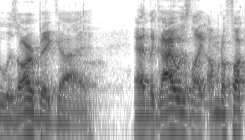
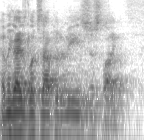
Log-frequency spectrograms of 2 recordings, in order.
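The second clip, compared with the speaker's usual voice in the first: normal talking voice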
